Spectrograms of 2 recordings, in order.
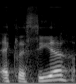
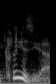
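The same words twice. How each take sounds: First: The stress is not on the middle 'e'. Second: The stress is on the middle 'e'. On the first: "I said ecclesia a long time" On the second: "You notice the accents on the E in the middle? So I started pronouncing it ecclesia"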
